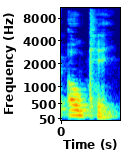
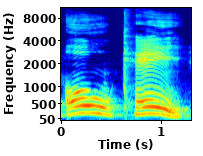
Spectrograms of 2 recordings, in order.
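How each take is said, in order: First: "ওকে" run together lightly as okhei; joined, softened. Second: "ওকে" hugely drawn out, both syllables gliding high; overdone pronunciation. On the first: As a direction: blend "ওকে" into one quick word. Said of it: "একটু soft হয়ে যাচ্ছে". ("ওকে" একসাথে, একটু নরম করে) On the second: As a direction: stretch "ওকে" ridiculously slowly. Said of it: "অত্যন্ত হাস্যকর হয়ে যাবে". ("ওকে" হাস্যকরভাবে টেনে টেনে) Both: Shown as a demonstration.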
